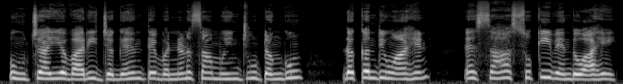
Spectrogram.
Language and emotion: Sindhi, fearful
